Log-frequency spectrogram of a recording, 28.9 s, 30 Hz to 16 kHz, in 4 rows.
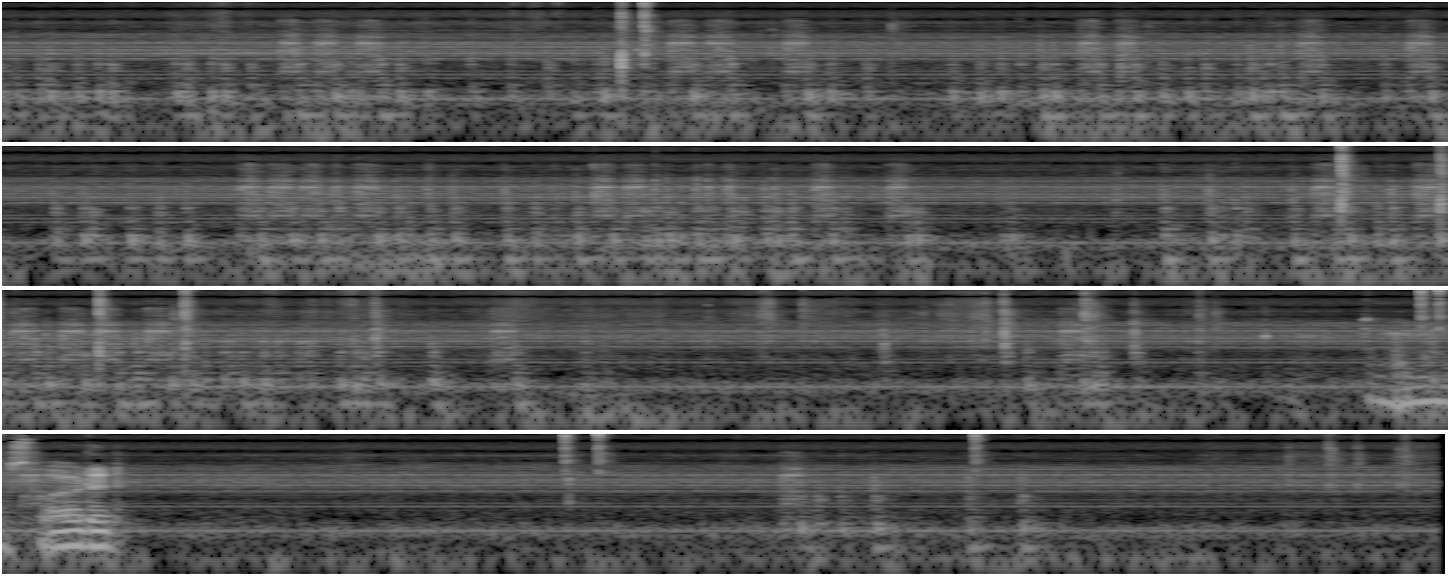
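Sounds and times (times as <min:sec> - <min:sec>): computer hum: 0:00.0 - 0:28.9
sharp clicks: 0:24.5 - 0:24.8.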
